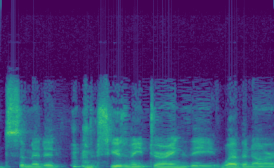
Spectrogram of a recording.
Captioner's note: clears throat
